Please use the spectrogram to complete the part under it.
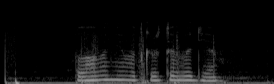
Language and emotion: Russian, neutral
